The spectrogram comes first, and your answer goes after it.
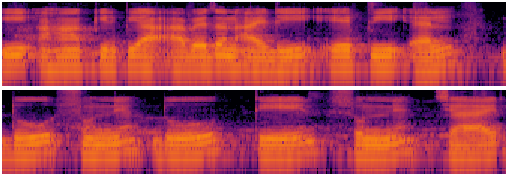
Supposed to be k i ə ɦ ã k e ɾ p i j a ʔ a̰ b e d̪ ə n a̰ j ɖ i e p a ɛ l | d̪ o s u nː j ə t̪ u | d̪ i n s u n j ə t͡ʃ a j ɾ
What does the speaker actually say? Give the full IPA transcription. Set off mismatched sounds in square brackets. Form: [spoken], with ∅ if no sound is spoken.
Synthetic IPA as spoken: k i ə ɦ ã k [i] ɾ p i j a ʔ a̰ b e d̪ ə n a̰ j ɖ i e p [i] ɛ l | d̪ [u] s u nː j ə [d̪] u | [t̪] i n s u n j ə t͡ʃ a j ɾ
